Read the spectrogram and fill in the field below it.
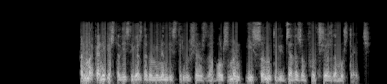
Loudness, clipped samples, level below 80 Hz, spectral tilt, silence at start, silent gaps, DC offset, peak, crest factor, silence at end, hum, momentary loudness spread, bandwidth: -19 LUFS; under 0.1%; -40 dBFS; -5.5 dB/octave; 0.8 s; none; under 0.1%; -2 dBFS; 18 dB; 0.2 s; none; 5 LU; 8 kHz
